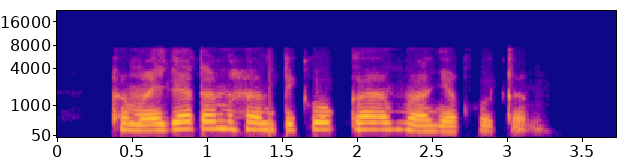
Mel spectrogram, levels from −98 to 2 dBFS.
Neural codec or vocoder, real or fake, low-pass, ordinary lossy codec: none; real; 7.2 kHz; Opus, 16 kbps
